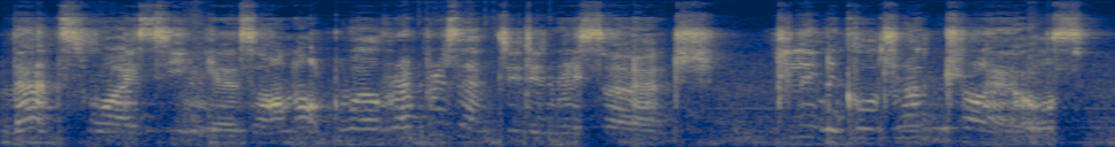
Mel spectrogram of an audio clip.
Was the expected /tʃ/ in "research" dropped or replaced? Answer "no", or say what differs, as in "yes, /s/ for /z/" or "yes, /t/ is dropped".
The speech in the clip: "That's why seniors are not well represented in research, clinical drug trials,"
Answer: no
